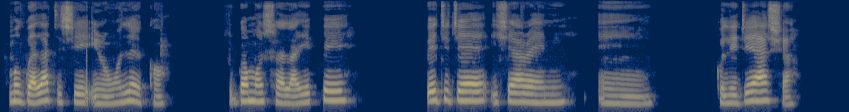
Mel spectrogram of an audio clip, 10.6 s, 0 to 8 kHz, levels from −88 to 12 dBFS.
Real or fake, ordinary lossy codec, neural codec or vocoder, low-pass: real; none; none; none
